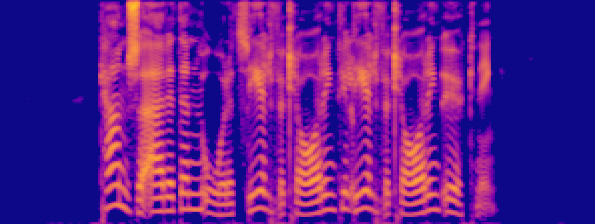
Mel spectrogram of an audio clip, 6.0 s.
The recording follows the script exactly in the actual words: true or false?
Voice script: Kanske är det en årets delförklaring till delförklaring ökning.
true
